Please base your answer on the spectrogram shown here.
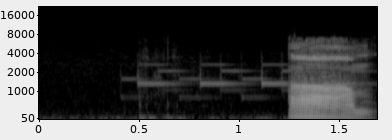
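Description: A mobile phone rings with a close electronic tone, starting as a few short beeping notes and then jumping to a louder, sustained ringtone phrase, with no talk.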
